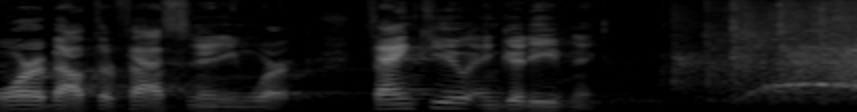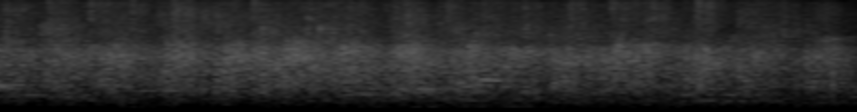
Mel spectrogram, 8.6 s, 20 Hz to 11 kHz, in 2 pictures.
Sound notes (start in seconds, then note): 3.3 audience applauds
